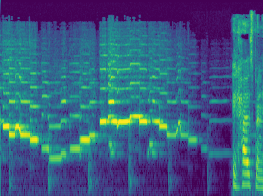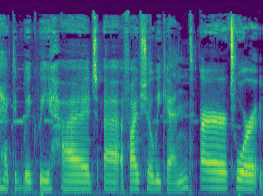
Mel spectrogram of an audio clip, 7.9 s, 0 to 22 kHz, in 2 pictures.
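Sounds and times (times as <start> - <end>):
tin whistle playing a lively ornamented melody: 0.0 - 3.5
speech: 3.5 - 7.8.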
